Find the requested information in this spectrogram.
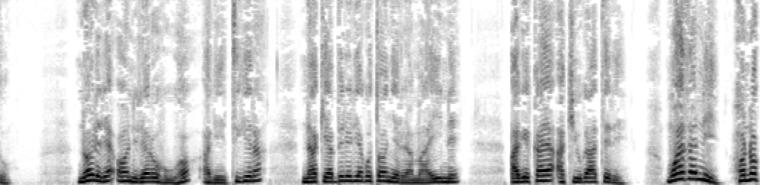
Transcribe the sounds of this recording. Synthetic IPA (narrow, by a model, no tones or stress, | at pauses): o | nɔɾeɾɛaʔɔniɾɛɾoɦuːɦɔaɣetiɣeɾa | naːkeabeɾeɾiaɣotɔɲɛɾɛɾamaine | aɣekajaʔakiuɣaːteɾe | mwaðani | hɔnɔ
